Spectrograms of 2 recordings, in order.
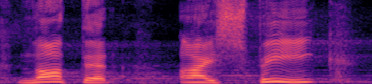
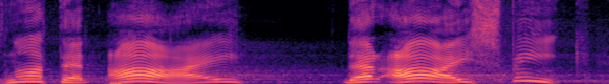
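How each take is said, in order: First: Said in the usual way. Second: "I" repeated and stressed, slow and loud; stress on the doubled I. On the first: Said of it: "but he actually says". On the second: Shown as a demonstration. Preacher showing Paul's doubled "I" to the church. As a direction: lean hard on "that I, that I". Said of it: "He uses the word I twice".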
